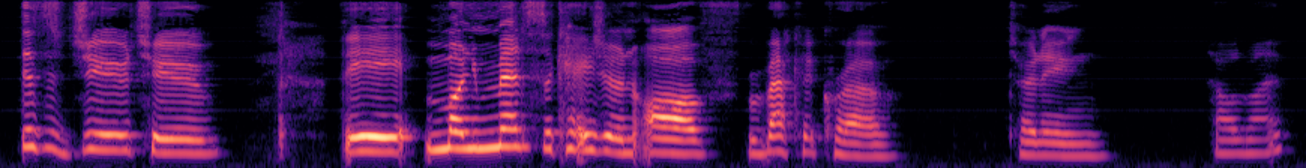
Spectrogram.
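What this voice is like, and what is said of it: Slightly hoarse voice. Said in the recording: “I am slightly hoarse. Nay, in the voice.”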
